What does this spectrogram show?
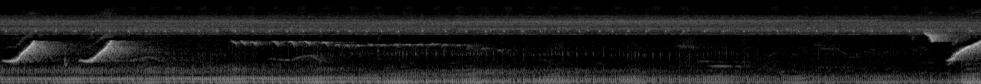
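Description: A bird giving loud, quick rising whistles, two close together at the start and two more near the end, with a softer wavering trill between them, over a steady high hiss.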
